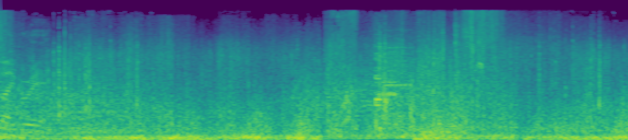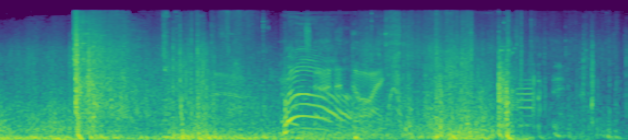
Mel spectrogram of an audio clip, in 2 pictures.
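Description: Wind rushes loudly during a fast fall through the air.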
